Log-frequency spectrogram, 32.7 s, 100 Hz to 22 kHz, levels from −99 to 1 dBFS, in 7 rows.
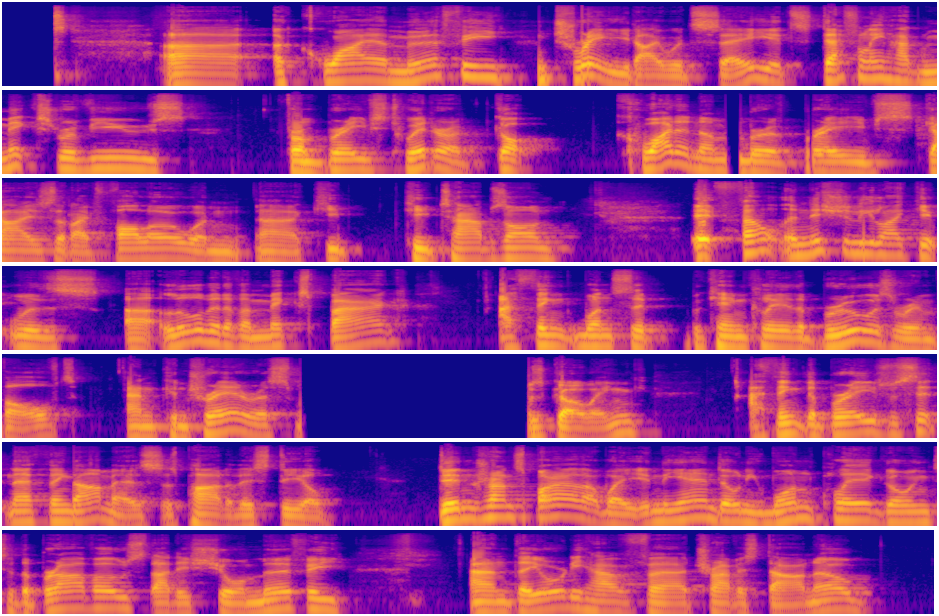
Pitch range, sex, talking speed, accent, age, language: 115-150 Hz, male, 180 wpm, British, 30-49, English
